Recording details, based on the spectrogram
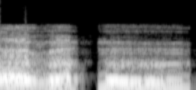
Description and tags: Crylophosaurus Growl
Again for terra lacerta.
Made with audicity by amplyfying sound, then useing base boost, after that I changed the pitched low.
Sound Made by useing my voice then modifying it.
Creepy, Crylophosaurus, Games, Horror, Scary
